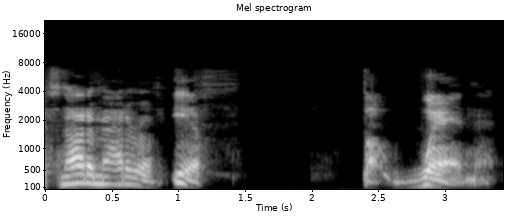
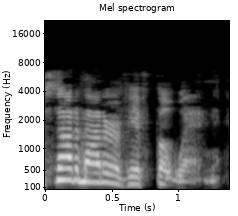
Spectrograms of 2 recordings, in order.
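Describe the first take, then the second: First: A dramatic pause comes before "but when." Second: It runs straight on without a pause. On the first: The speaker pretends the line is profound and original. The speaker calls it wrong. "they take a pause when they say" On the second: The speaker treats the line as a familiar saying. The speaker calls it right. "You don't have to take a pause there. ... You can just go"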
